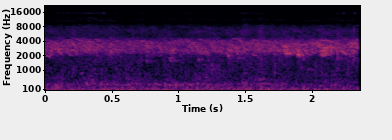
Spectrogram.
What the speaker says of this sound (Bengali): অনেক ছোটাছুটি করতেছে দৌড়াদৌড়ি করতেছে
